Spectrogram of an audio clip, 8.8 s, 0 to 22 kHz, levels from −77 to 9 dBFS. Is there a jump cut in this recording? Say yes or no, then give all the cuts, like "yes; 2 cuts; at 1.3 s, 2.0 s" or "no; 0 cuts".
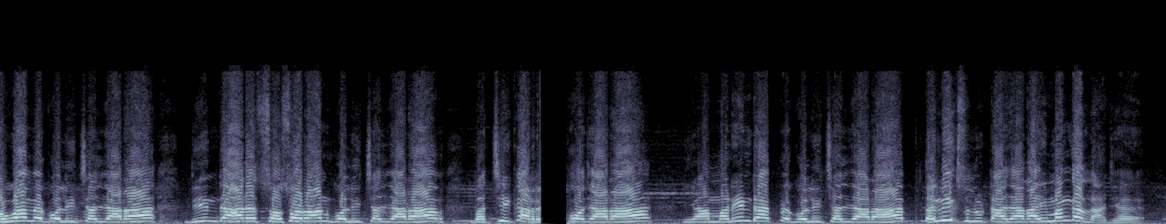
no; 0 cuts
